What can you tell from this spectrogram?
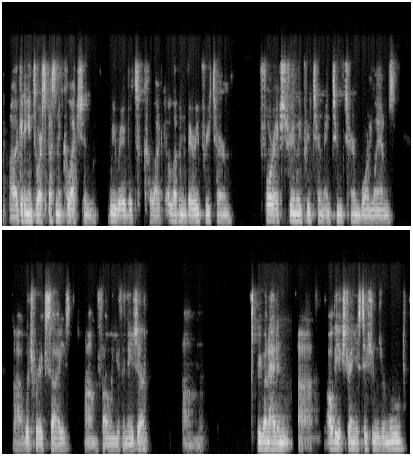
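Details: Adult male presenter; normal speech.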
